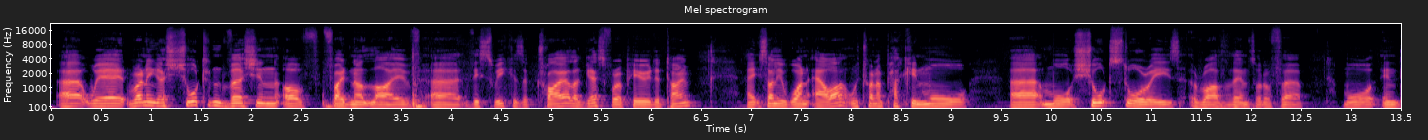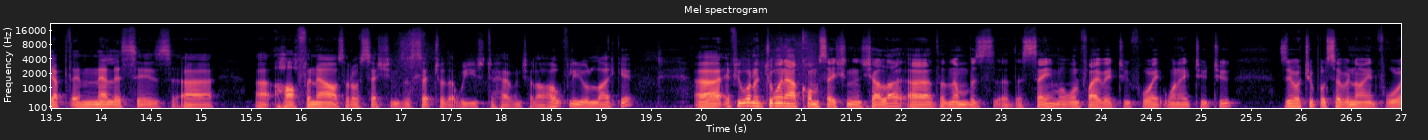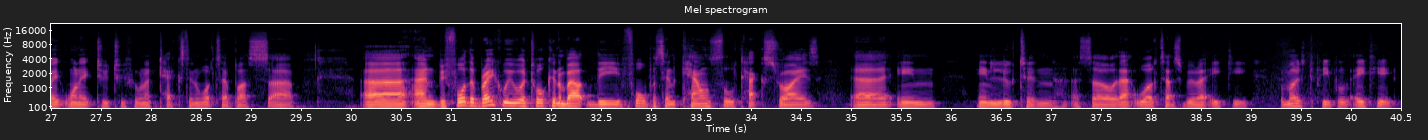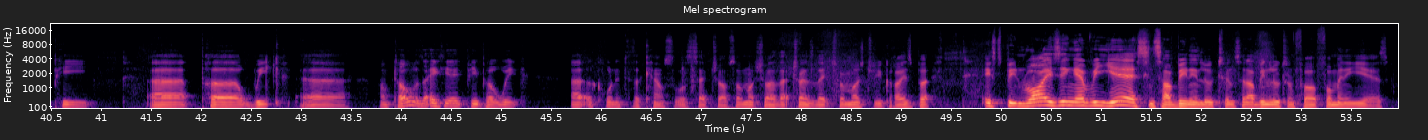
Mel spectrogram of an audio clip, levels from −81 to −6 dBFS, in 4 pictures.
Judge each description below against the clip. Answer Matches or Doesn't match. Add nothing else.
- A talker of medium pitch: Doesn't match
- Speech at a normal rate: Doesn't match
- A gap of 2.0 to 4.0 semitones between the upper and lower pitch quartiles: Matches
